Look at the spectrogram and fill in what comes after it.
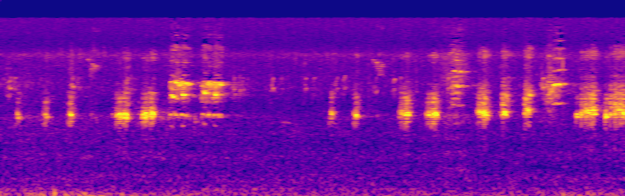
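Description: Birds chirping: short, high calls in quick runs of several a second, growing busier near the end.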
